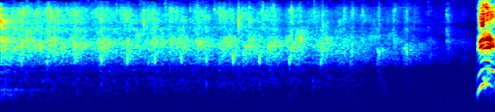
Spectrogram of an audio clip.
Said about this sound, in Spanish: Démosle fuerte el aplauso, no, no la mitad, lo fuerte, porque Él es bueno.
